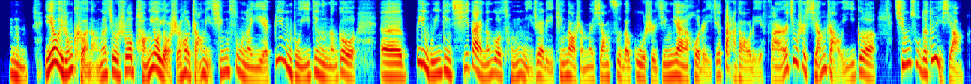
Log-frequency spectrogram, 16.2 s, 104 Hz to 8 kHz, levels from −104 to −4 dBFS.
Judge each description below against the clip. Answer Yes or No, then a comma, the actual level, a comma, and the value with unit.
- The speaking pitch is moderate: Yes, medium, 165 Hz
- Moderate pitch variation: No, wide, 6.2 semitones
